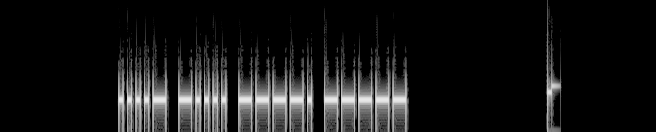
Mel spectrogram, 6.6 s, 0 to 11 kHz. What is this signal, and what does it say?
Morse code, heard as a keyed tone, about 28 wpm, 700 Hz. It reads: 4690
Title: Numbers - 4-Digit 28wpm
